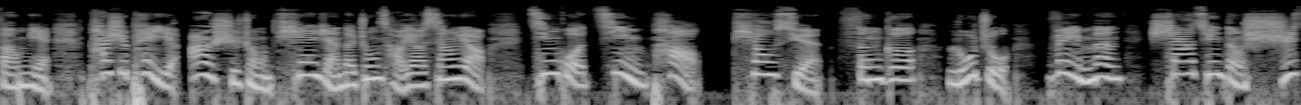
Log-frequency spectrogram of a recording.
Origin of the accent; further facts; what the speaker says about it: Inner Mongolia, China; 今天给大家带来的是我家乡的特产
